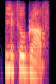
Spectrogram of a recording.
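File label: "lithograph", Indian English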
